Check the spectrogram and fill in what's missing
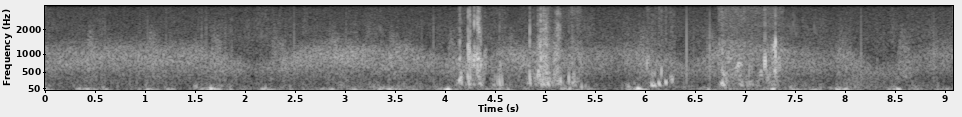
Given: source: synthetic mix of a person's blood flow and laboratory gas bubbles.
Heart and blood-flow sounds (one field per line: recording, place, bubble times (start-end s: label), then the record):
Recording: Doppler ultrasound of blood flow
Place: subclavian vein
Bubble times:
4.11-4.43 s: bubbles
4.46-4.61 s: bubbles
4.75-5.36 s: bubbles
6.00-6.31 s: bubbles
6.72-7.39 s: bubbles
From the record:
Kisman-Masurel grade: 223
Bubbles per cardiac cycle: several, 3 to 8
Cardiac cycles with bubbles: 10 to 50%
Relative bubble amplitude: loud (0.450 to 0.775)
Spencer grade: 2 (many but less than half of the cardiac periods contain bubble signals, singularly or in groups)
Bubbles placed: anywhere in the cardiac cycle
